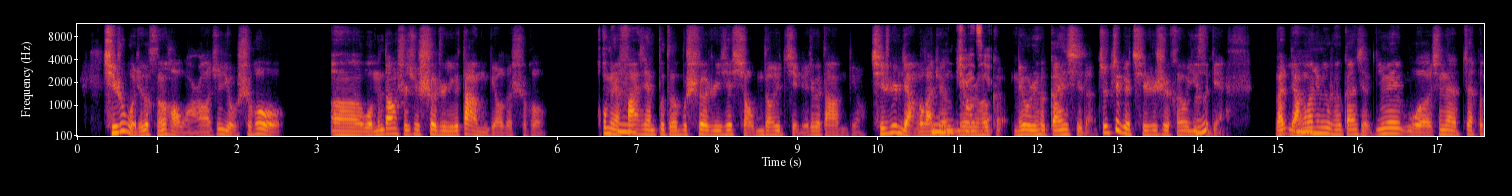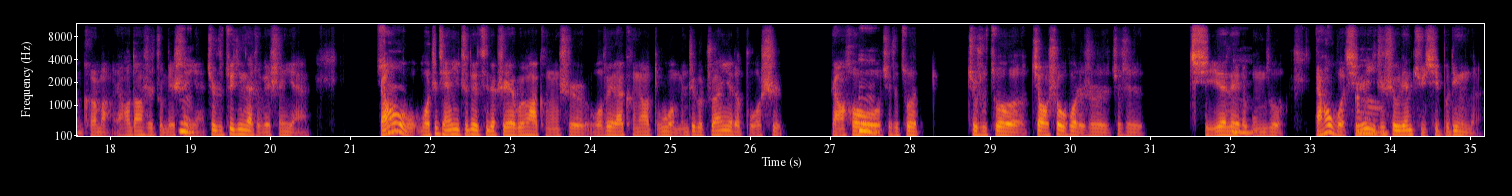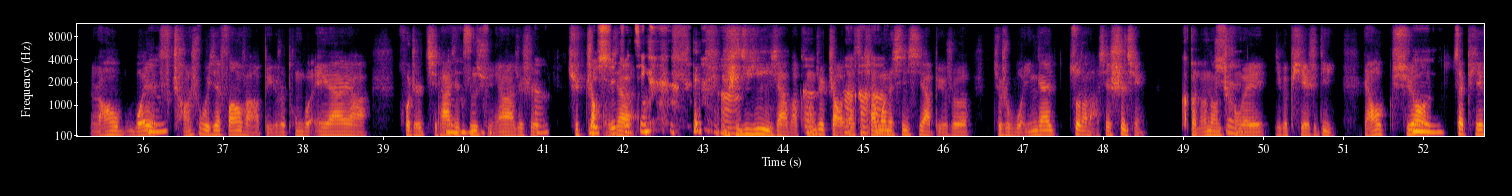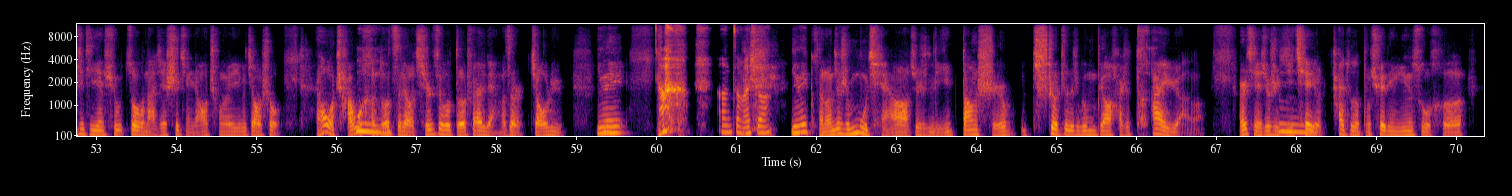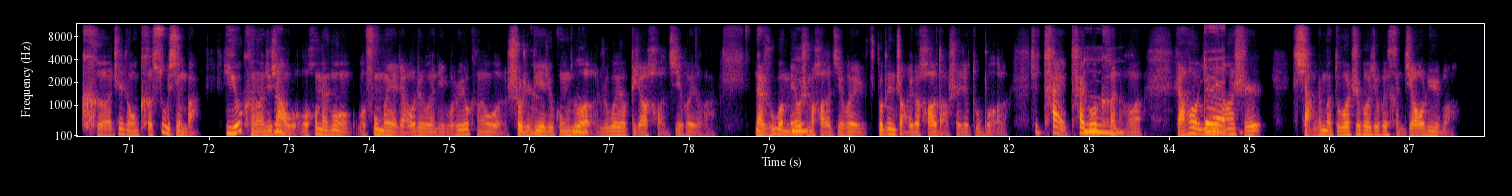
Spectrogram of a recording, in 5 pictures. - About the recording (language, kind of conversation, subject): Chinese, podcast, 你能聊聊你是如何找到人生目标的过程吗?
- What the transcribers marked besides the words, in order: laugh; laugh; laugh; other background noise; laugh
